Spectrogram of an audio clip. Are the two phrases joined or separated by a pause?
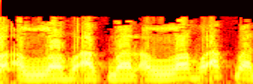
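joined. Both phrases are joined together in one breath. The speaker calls it right. "dibaca dalam satu napas"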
